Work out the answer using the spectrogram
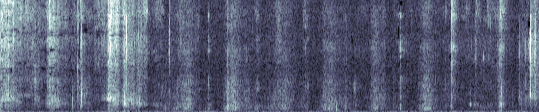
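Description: Close-miked biting and chewing of crisp little fried dough twists (mahua): a run of irregular crunches as the snack is bitten off and chewed.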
